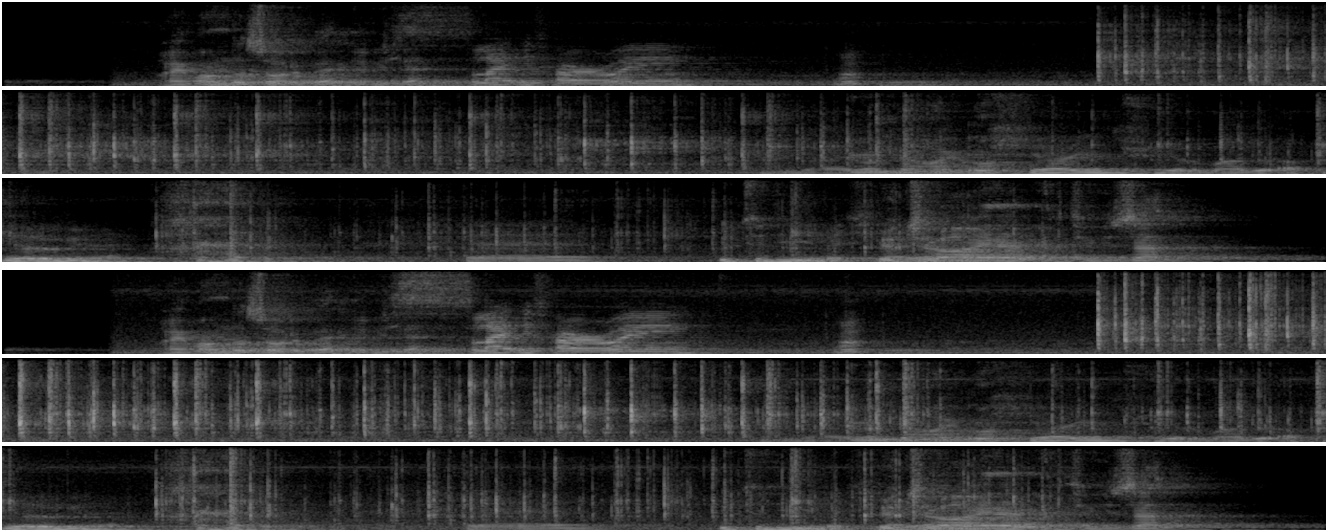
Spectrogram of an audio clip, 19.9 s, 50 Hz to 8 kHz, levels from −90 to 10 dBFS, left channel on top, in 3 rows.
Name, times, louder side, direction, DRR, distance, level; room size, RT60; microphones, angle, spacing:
Typing, 0.6-18.6, right 8 dB, 40° right, 0.5 m, -47 dB
voice 1, 0.8-2.2 10.8-11.6 14.0-14.5 15.0-15.4 17.6-19.1, equal, ahead, 3 dB, 2.6 m, -44 dB
voice 2, 3.0-3.5 4.4-4.7 6.7-6.9 10.4-14.0 15.6-16.3 16.8-18.0, left 1 dB, 20° left, 8 dB, 0.7 m, -44 dB
24.0 x 24.0 x 6.9 m, 2.4 s
head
